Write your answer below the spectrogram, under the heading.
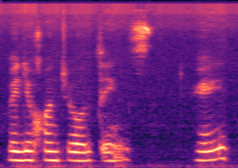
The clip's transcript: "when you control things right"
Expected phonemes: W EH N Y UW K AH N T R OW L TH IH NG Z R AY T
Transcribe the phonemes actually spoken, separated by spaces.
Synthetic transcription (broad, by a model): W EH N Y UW K AH N T R OW L T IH NG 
